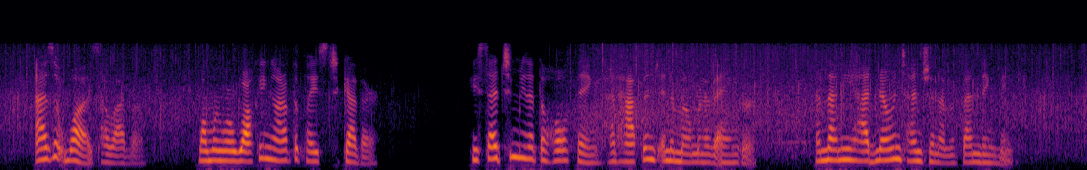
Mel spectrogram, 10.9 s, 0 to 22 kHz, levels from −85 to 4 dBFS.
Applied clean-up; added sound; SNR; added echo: none; Applause / Crowd; 18 dB; none.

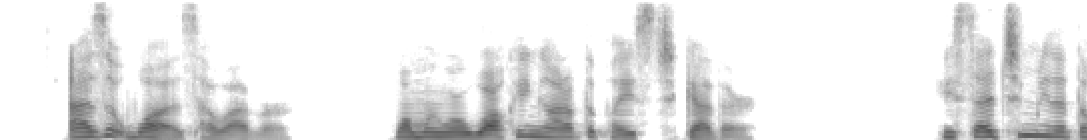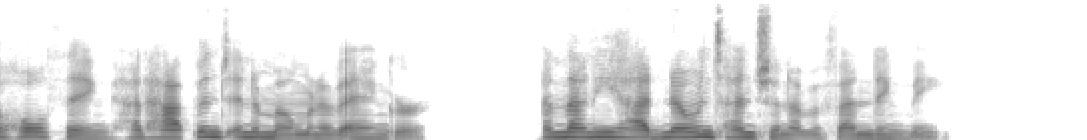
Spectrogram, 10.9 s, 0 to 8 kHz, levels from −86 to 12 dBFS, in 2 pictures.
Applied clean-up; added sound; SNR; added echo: none; none; none; none.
